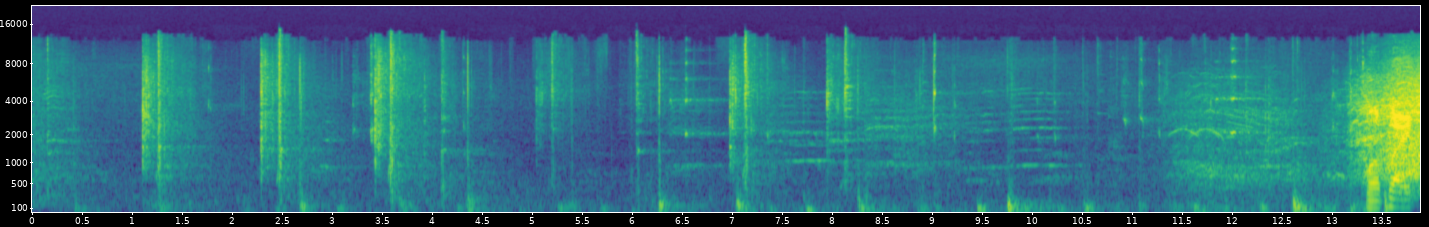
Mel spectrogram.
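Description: A shuttlecock is struck sharply back and forth with rackets in a large echoing hall.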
